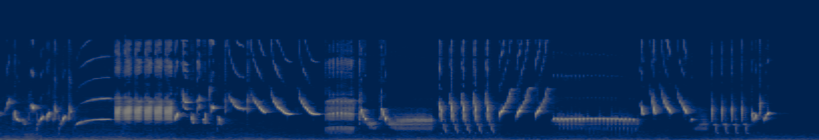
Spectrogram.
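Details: Goldfinch mule (goldfinch crossed with canary) in full song, packing bright rising and falling whistles, dry rattling trills, a level sustained buzz and quick descending twitter notes into a continuous, rapidly changing phrase.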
